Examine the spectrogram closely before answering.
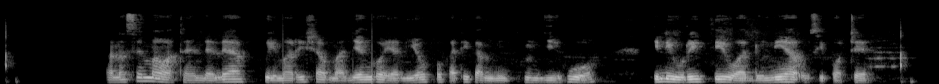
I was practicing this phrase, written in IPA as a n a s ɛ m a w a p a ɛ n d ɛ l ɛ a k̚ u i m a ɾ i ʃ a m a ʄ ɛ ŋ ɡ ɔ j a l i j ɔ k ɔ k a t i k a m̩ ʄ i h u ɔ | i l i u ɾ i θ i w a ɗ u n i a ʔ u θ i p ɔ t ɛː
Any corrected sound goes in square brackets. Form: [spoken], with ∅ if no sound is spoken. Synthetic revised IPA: a n a s ɛ m a w a [t] a ɛ n d ɛ l ɛ a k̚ u i m a ɾ i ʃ a m a ʄ ɛ ŋ ɡ ɔ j a l i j ɔ k ɔ k a t i k a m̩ ʄ i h u ɔ | i l i u ɾ i θ i w a ɗ u n i a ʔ u [s] i p ɔ t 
